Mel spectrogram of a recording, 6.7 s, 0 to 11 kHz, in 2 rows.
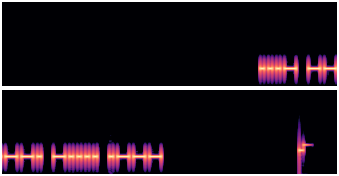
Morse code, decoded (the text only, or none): V96J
